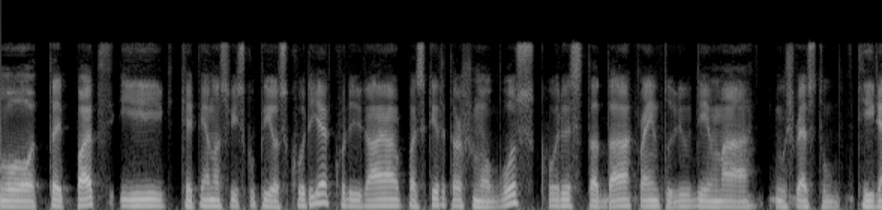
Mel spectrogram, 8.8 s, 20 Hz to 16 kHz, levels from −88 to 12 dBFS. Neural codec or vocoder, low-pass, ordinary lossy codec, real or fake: codec, 16 kHz, 1 kbps, FunCodec, trained on LibriTTS, 50 frames a second; 7.2 kHz; Opus, 64 kbps; fake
